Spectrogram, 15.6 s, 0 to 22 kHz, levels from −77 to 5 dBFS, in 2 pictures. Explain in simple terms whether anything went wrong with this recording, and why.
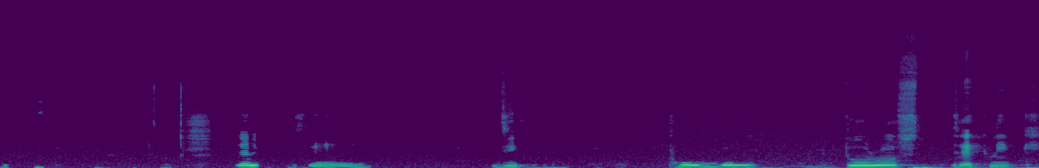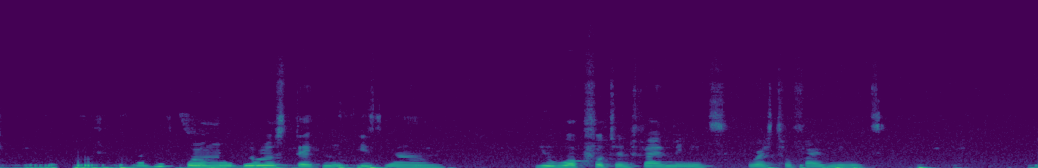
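Nothing went wrong with this speech recording; no technical faults can be heard anywhere in it. The sound carries on steadily with no breaks, glitches or interruptions to point to.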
